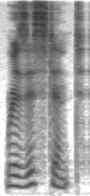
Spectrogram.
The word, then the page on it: resistant: rizíst ə nt; リズィスタント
